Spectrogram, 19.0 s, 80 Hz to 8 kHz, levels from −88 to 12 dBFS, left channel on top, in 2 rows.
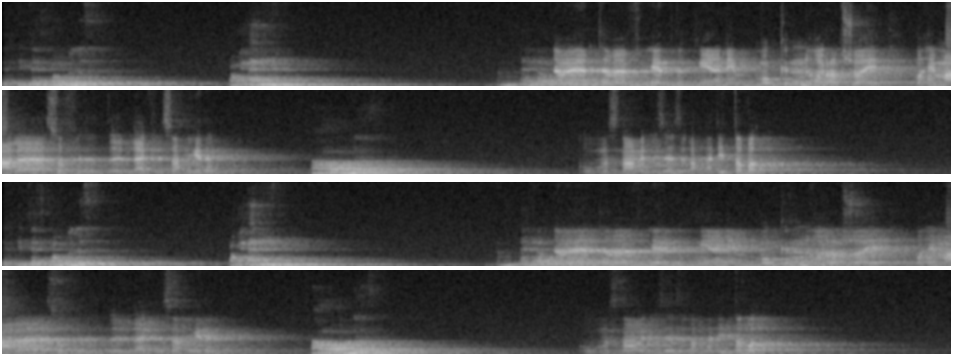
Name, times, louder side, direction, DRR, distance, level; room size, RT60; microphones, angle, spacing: voice 1, 0.1-0.9 2.3-2.9 4.9-5.9 6.2-7.1 7.8-8.1 12.6-13.2, equal, 30° right, -10 dB, 2.2 m, -22 dB
voice 2, 5.5-11.6 15.3-17.1, left 4 dB, 50° left, 3 dB, 0.9 m, -22 dB
17.0 x 9.0 x 2.3 m, 2.6 s
head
